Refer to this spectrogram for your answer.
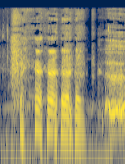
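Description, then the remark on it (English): A voice imitates a Grimlock's dying gasp: four strained, breathy groaning pulses in quick succession, fairly loud, trailing off into a final rasping exhale. “And yes, with one final gasp, the life leaves him.”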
